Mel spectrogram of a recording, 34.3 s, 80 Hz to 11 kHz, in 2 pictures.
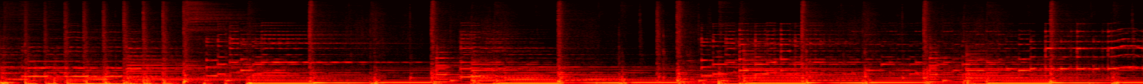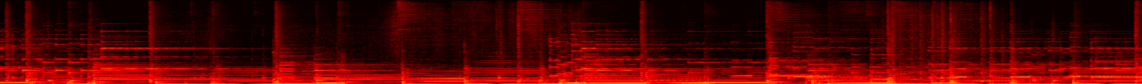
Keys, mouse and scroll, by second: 1.3 Tab, 1.8 KP_Divide, 2.4 KP_7, 2.7-3.2 scroll down 1, 3.2-4.6 shift+middle drag, 4.6 shift+d, 7.3-7.7 shift+r, 9.3-9.9 middle drag, 9.9-10.4 scroll up 2, 10.4 shift+click, 11.1 click, 11.3 middle click, 11.7-12.1 scroll up 2, 12.1-12.7 middle drag, 12.7 click, 13.0 click, 13.5 shift+click, 14.6 shift+click, 15.0 shift+click, 15.3 shift+click, 15.6 shift+click, 15.9 shift+click, 16.3 shift+click, 17.1 shift+click, 18.0 KP_7, 18.4 scroll down 2, 19.3 shift+d, 22.1 r, 24.2 y, 25.4 shift+d, 26.3 r, 28.1 click, 28.4-29.2 middle drag, 29.2-29.7 scroll up 4, 29.7-31.1 middle drag, 31.3 KP_1, 32.3-32.8 shift+middle drag, 32.8 shift+right click, 33.1 click, 33.6 shift+right click.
